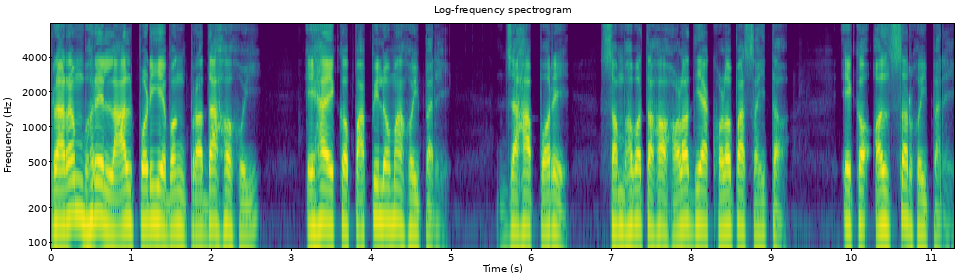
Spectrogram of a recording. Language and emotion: Odia, neutral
